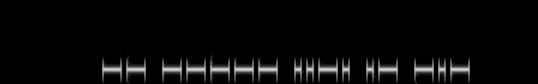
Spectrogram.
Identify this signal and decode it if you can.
Morse code, heard as a keyed tone, about 21 wpm, 700 Hz. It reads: M0FAK
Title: DXCC-100 Call Signs - 5 Characters - Repeated 3x - 20wpm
